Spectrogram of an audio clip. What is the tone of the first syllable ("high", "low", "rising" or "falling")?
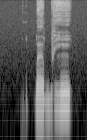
low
